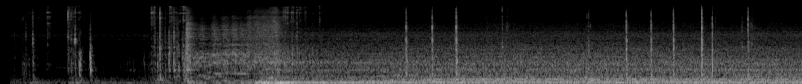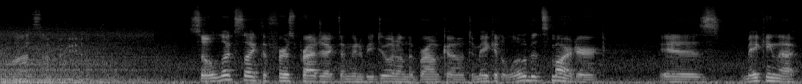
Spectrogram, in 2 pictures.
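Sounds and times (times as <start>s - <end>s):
keys jangling in ignition: 0.1s - 3.3s
car engine starting and idling: 1.4s - 10.0s.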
